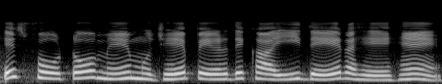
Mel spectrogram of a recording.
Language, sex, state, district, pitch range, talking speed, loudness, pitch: Hindi, female, Madhya Pradesh, Katni, 235-275 Hz, 120 wpm, -15 LUFS, 255 Hz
